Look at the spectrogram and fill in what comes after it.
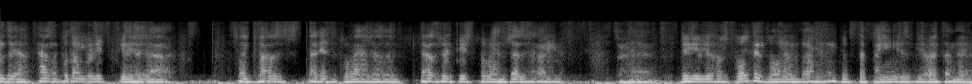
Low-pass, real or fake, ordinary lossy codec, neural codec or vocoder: none; fake; none; codec, 16 kHz, 1 kbps, FreqCodec, smaller model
